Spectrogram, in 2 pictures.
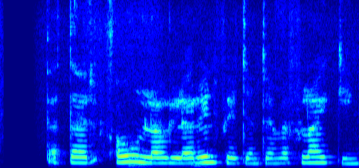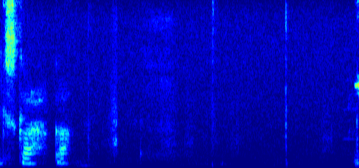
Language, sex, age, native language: Icelandic, female, 12, Icelandic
